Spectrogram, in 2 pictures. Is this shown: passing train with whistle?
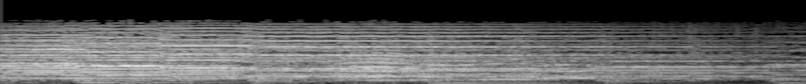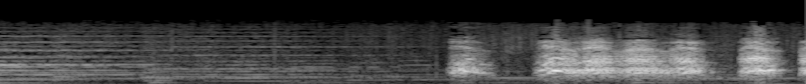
no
